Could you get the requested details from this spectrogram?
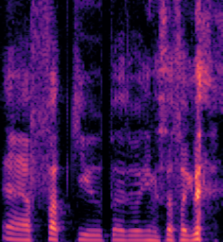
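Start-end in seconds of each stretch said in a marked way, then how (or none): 0.0-1.0 exaggerated, hammed-up, way over-the-top delivery. Describing an Oscar-winning supporting role, quoting it: exaggerated Allison Janney impression. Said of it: "really, uh, exaggerated performance".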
